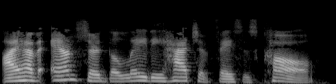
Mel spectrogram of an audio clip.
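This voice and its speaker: A man voicing a huge, formal male teddy bear demon with a booming, stiff way of speaking. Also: lively intonation, normal speed, bright, forceful tone. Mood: solemn booming. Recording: dull lo-fi recording.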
